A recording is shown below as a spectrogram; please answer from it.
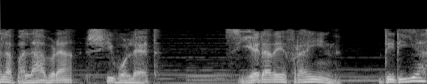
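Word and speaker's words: שיבולת: Si decía el hombre: no, no lo soy, ellos le pedían que pronunciara la palabra Shibolet. Si era de Efraín, diría Sibolet, porque a la gente de Efraín le cuesta pronunciar bien esa palabra.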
